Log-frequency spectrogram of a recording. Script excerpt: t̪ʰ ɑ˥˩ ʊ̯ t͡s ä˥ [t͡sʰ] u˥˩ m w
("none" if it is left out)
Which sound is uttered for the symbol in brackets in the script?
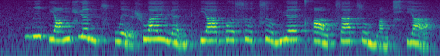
t͡s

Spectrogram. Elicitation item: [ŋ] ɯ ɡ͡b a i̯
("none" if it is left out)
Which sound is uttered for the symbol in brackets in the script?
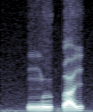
ŋ͡m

